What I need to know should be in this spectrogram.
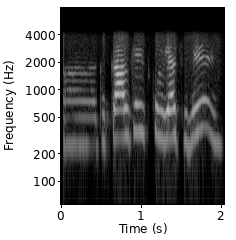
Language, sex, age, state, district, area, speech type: Bengali, female, 18-30, West Bengal, Murshidabad, rural, conversation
